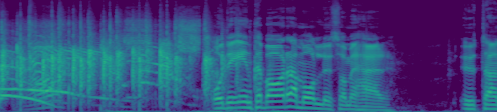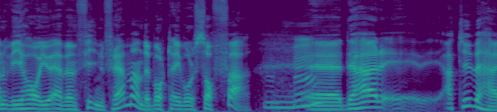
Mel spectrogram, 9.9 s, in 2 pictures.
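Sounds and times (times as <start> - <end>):
studio applause: 0.0 - 2.7
speech: 2.1 - 4.0, 4.6 - 9.9.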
